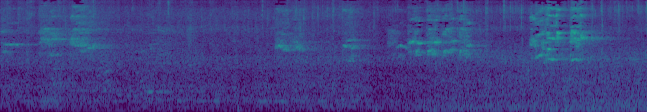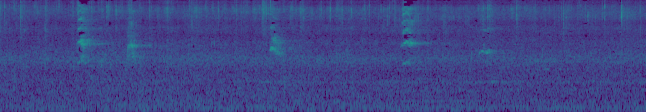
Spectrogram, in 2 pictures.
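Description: Birds chirping in short, scattered calls over a low, steady background rumble that grows a little louder about four seconds in.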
